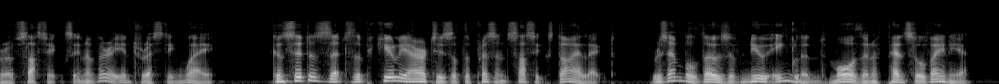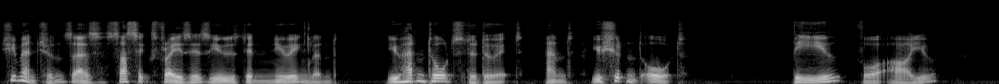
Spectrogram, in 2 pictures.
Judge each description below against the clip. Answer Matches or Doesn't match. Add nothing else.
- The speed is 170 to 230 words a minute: Doesn't match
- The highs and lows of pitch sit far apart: Matches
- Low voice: Matches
